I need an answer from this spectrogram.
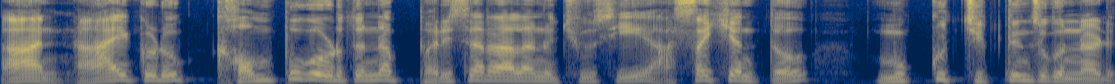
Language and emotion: Telugu, disgusted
